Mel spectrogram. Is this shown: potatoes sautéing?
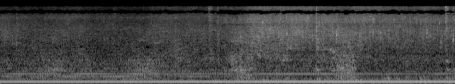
yes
